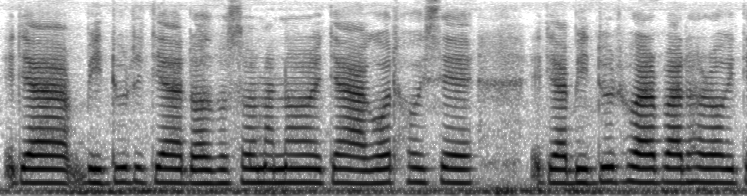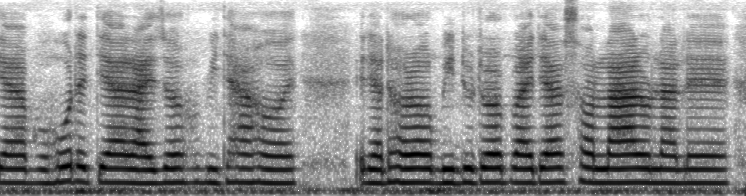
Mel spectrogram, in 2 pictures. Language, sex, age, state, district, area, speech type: Assamese, female, 45-60, Assam, Golaghat, rural, spontaneous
